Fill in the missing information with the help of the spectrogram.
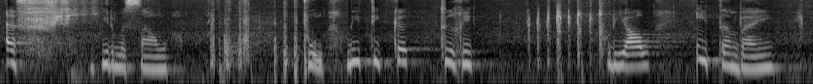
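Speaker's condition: Stuttering; fluency seen by others as varying day to day; effortful control to avoid stuttering, sometimes unavoidable, slow greetings, callers hung up, listeners must slow down; repeated sounds, prolonged sounds, blocks

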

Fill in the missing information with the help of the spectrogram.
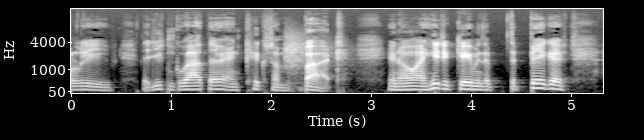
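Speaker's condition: Deafness, hard of hearing

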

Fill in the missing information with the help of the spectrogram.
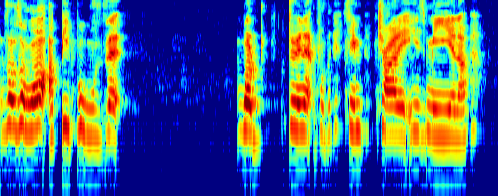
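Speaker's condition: Cerebral palsy; wheelchair user

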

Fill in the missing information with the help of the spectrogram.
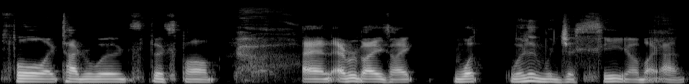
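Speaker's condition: Cleft lip and palate; large hole in mouth at birth

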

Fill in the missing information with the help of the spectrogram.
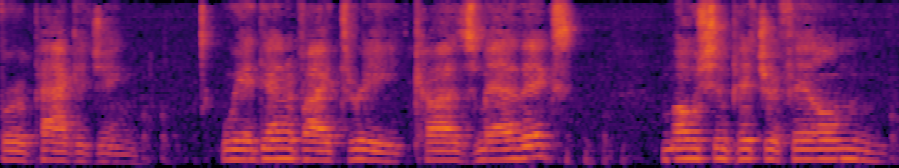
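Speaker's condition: ALS; slurred speech

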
